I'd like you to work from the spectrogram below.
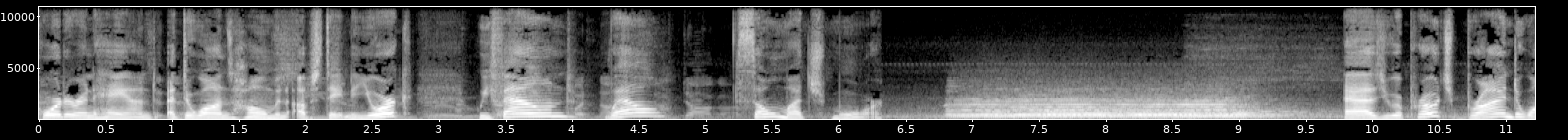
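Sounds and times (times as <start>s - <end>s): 
speech: 0.0s - 6.4s, 9.8s - 11.2s
passing freight train horn near a house in Catskill New York: 6.8s - 9.8s.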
